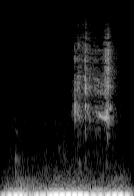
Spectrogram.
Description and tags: This audio represents when someone takes a photo.
Phone, Photo, Selfie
